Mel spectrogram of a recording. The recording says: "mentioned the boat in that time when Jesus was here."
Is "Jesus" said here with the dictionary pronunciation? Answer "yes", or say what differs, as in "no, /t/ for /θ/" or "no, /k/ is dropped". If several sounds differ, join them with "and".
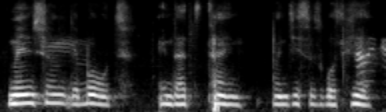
no, /s/ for /z/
